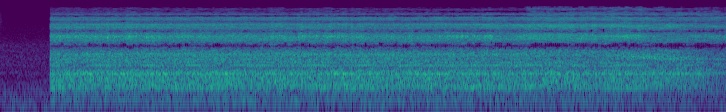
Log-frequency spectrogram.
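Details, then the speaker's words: ICS Advent Pentium III industrial PC (baby AT) at switch-on: steady fixed-pitch buzz for about seven seconds from the very fast BIOS memory-count ticking; normal. "That buzzing noise actually is the memory test. It was common for systems to make a tick as they incremented up their memory count. It's very fast here because this is a very fast memory count, so it sounds like a buzz."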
